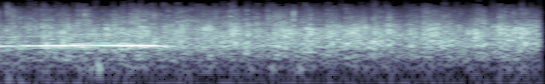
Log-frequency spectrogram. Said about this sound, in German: Könnt ihr jetzt nochmal richtig einen Applaus geben?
